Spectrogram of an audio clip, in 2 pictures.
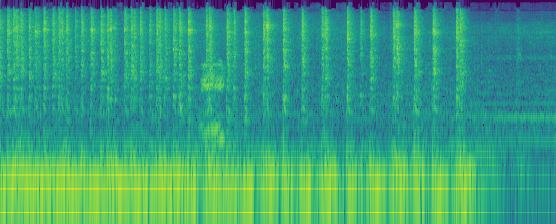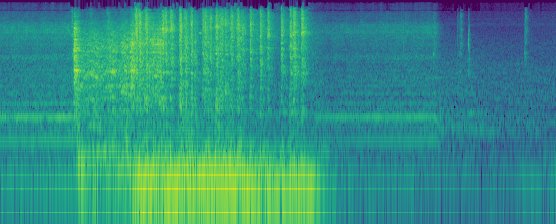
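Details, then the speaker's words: Engine first start after carburetor was removed, cleaned and fuel run through: catches, runs rough with loping stumbling beat, then dies; sounds like firing on half the motor, owner suspects wiring or a loose plug connection. Misfire. "It sounds like it's only firing on half the motor."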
